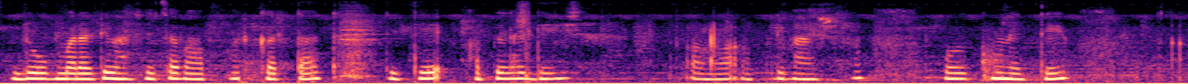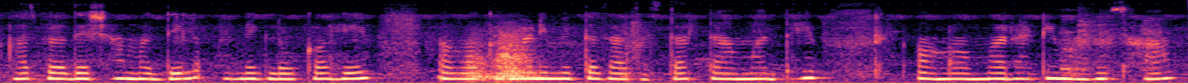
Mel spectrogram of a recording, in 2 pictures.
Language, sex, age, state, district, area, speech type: Marathi, female, 18-30, Maharashtra, Sindhudurg, rural, spontaneous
